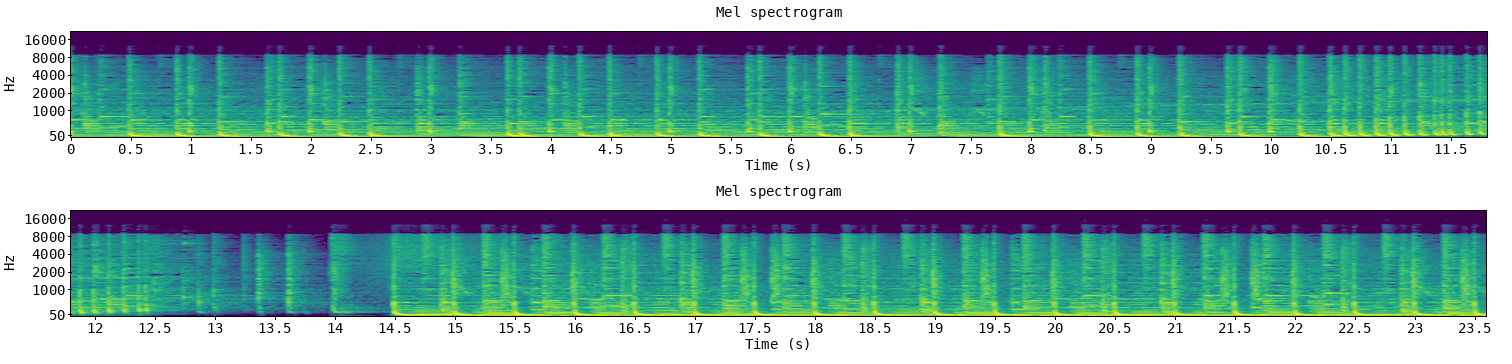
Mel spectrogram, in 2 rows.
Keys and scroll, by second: 10.8 Up, 11.4 Left, 18.4 Up, 19.0 Left, 21.9 Down.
